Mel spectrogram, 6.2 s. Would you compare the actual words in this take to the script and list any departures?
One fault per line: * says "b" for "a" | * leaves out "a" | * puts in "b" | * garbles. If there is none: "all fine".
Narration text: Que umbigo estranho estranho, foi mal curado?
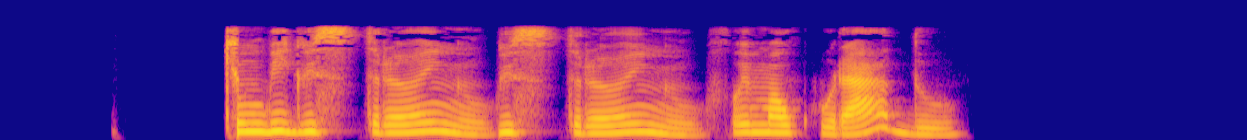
all fine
